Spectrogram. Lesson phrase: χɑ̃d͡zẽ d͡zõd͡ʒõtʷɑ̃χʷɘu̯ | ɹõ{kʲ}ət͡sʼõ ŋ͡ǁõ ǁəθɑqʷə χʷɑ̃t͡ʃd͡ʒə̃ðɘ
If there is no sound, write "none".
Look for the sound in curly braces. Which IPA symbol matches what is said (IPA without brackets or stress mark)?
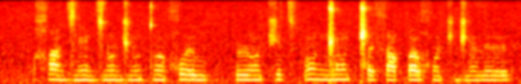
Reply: t͡ʃ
